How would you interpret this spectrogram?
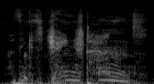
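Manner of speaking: hushed, drawn-out imitation; through gritted teeth. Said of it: "gritted teeth".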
